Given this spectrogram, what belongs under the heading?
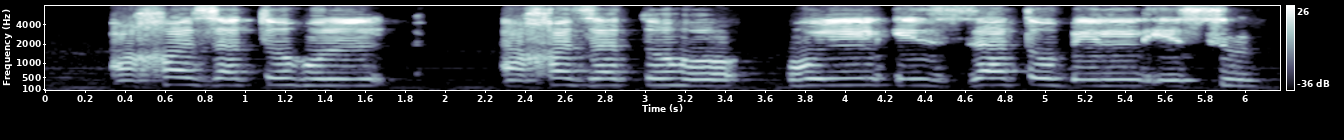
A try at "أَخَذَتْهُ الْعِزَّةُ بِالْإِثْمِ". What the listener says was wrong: أخذته اس طرح نہیں، جھٹکے نہیں دینا ہے، ٹھیک ہے. أخذته العزة بالإثم.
